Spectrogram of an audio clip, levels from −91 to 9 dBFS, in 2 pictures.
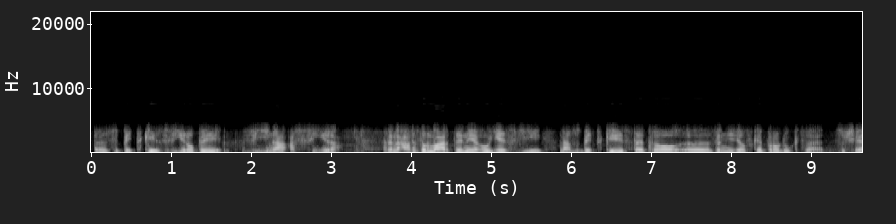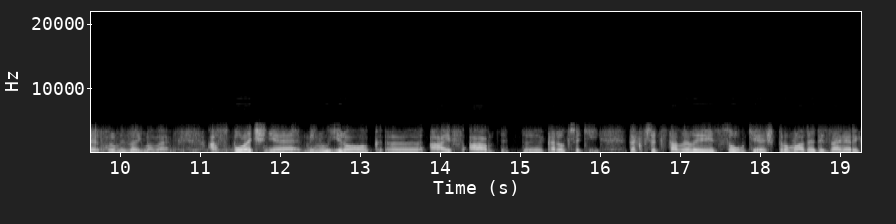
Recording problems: phone-call audio; poor line
traffic noise; faint; until 15 s; 30 dB below the speech

